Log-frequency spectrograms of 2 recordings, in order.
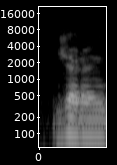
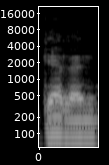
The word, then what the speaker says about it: gellan: And that is I think an attempt on the part of the gel and gum to lift it. Right. So I'm correcting my pronunciation of gallon to gel because it is geland apparently.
